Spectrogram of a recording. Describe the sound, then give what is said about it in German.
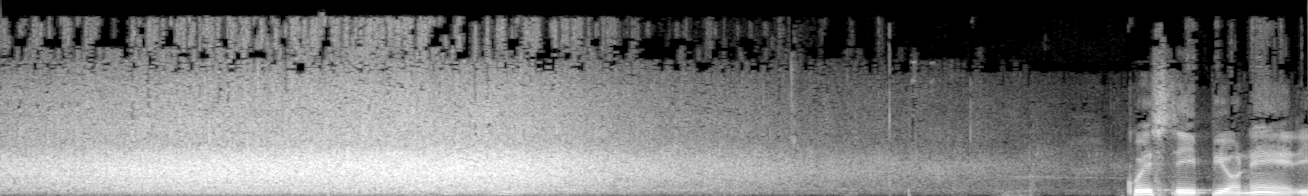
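An audience breaks into sustained applause honouring people of the Church who gave their lives to educating children and young people; it swells to a peak, then gradually fades over several seconds before a man's voice resumes speaking. “Ich lade euch alle ein, ehren wir sie mit einem schönen Applaus.”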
